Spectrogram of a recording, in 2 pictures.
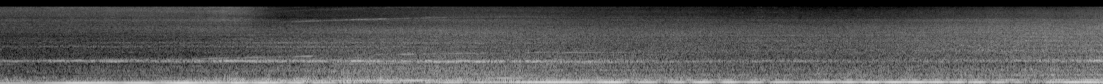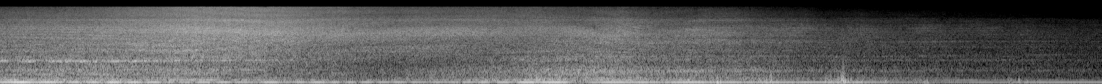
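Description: A train running by, with a low pitched drone from its motors that steps up in pitch over the first few seconds. The rush of wheels and air builds to its loudest a little past the middle, then fades near the end.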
